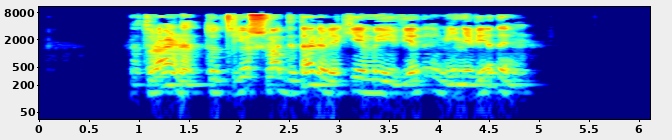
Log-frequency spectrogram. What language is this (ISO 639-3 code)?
bel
